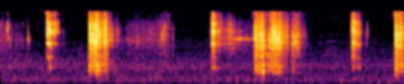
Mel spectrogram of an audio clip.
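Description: Ice cubes lifted with metal tongs from a stainless steel ice tray and dropped into a glass: about six separate clinks and scrapes of ice against metal and glass.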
